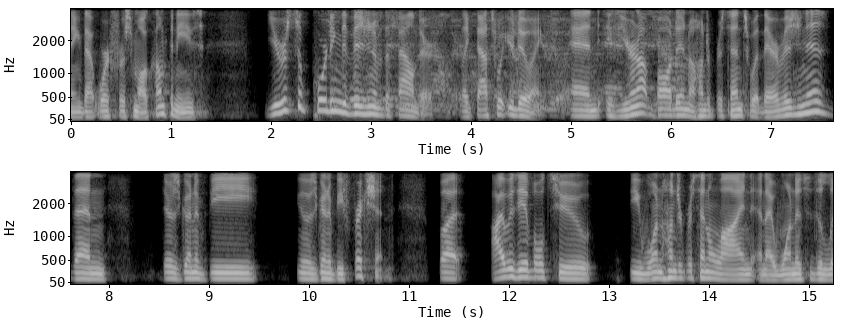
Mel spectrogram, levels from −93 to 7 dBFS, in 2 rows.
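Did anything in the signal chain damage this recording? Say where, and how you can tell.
Yes. The damage is in the call processing stage: a feedback echo between two devices, where a second device in the same room plays the call aloud and its sound leaks back into the first microphone. Each device's echo canceller removes only its own playback, so the leak goes back out. From 2.5 to 6.38 s the speech returns about every 0.3 s, each copy thinner and more ringing, peaking at about 13 dB below the speech.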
